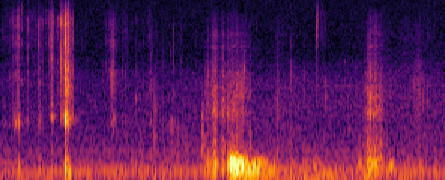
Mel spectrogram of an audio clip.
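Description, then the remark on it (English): Crunchy chewing of a biscuit made with roasted peanuts and icing sugar: three distinct, spaced crunches, each with a sharp crackly attack, over a quiet background with no talking. “I'm sure the listeners can hear crunch, crunch, crunch.”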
